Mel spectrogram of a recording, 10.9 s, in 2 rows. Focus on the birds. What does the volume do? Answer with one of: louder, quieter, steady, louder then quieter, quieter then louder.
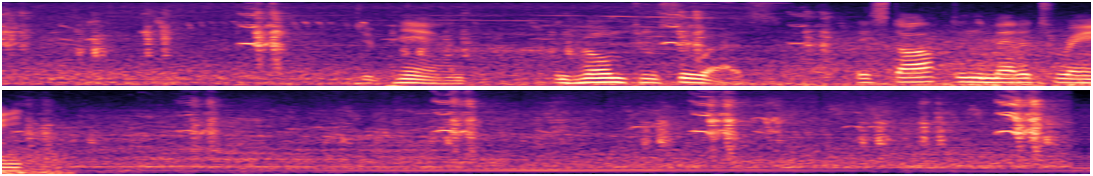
quieter then louder.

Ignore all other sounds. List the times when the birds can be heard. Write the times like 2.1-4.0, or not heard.
0.0-10.8.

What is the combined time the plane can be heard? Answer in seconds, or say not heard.
11 s.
